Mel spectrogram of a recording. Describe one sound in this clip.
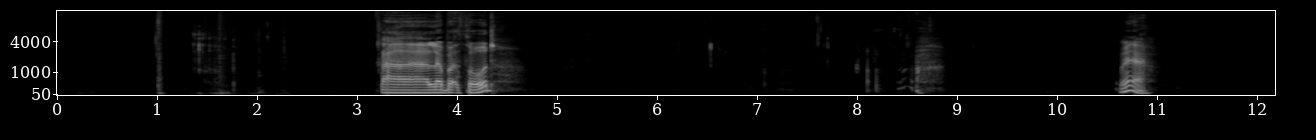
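A young man speaks briefly into a close microphone, with long pauses.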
